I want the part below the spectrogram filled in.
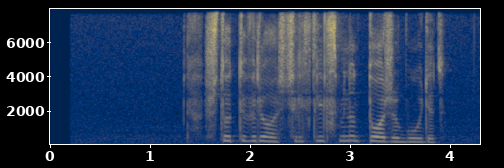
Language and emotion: Russian, angry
